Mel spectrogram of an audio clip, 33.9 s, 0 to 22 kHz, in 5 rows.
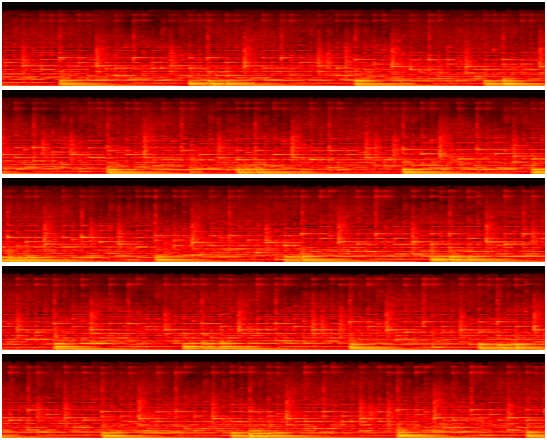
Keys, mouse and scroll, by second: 1.7 alt+shift+click, 5.0-6.3 scroll down 2, 6.3-6.9 scroll down 1, 8.0-8.7 scroll up 1, 13.4 click, 16.6 click, 19.0 click, 26.4 click, 26.6 ctrl+z, 30.0-30.6 scroll up 1, 32.6-33.9 middle drag.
